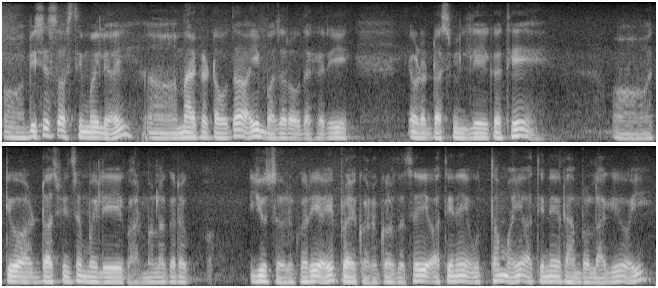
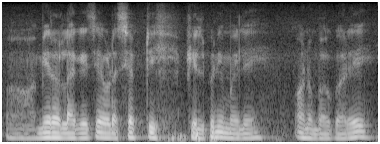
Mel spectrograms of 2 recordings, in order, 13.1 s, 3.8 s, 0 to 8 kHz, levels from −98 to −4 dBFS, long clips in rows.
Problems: constant background noise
